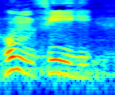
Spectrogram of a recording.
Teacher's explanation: ہم میں اظہار کرنا ہے، اظہار شفوی، ٹھیک ہے، میم کو ظاہر کرنا ہے، یہاں پر ہم فیہ نہیں کہنا ہے، غنہ نہیں کرنا ہے، ہم فیہ بلکہ ہم فیہ۔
